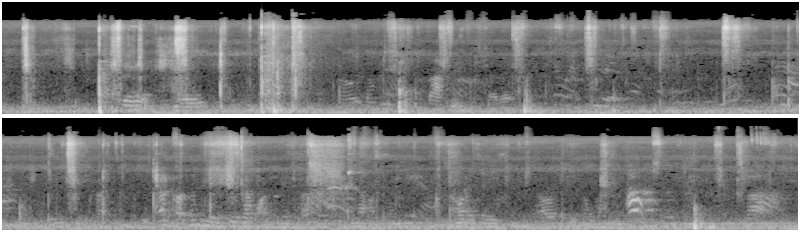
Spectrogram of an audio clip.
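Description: A ball thumps off a player's arms outdoors.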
